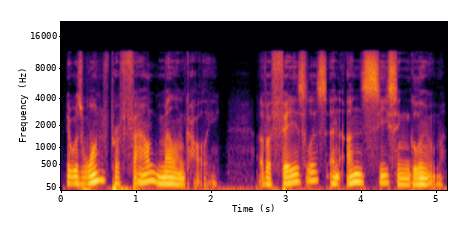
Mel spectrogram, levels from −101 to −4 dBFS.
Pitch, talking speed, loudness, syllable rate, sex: 120 Hz, 130 wpm, -19 LUFS, 4.7 syllables/s, male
